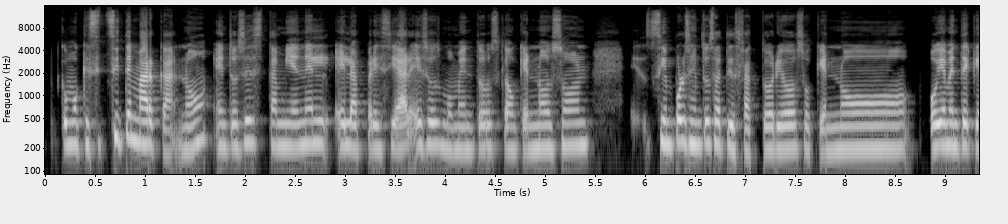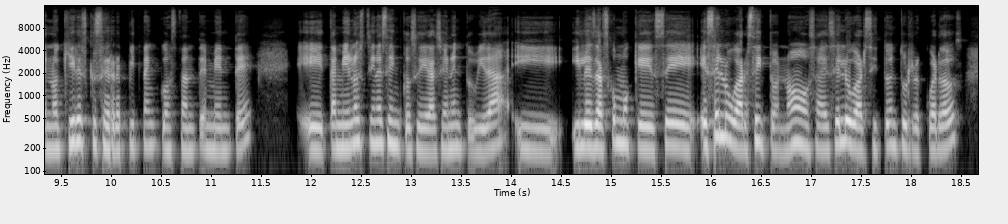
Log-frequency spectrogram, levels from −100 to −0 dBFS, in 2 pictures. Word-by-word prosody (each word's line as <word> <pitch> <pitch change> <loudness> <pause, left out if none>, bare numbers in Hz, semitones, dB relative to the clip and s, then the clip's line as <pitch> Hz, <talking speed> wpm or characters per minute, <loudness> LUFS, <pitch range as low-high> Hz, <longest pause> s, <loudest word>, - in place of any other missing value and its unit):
como 225 0 -2
que 220 - -4
sí 215 +1 -7
sí 285 - -1
te 285 +3 +2
marca, 225 -7 +4
¿no?, 225 +5 -4
entonces 215 +3 -4
también 215 -1 -1
el 230 0 0
el 215 +1 +1
apreciar 205 +1 0
esos 220 0 -2
momentos 195 +1 -5
que 200 - -3
aunque 195 0 -3
no 200 +1 -2
son 215 +2 -4 0.6
100% 230 -1 +1
satisfactorios 200 -2 -1
o 195 -1 -8
que 185 - -2
no 200 +1 -2
obviamente 215 +1 +3
que 205 - +1
no 195 0 -1
quieres 235 +3 +3
que 220 - -5
se 210 -2 +1
repitan 205 +2 -4
constantemente, 195 +3 -4 0.4
eh, 390 -5 +1
también 205 0 +3
los 240 0 +1
tienes 230 0 0
en 225 -2 +2
consideración 190 0 -2
en 205 0 -2
tu - - -8
vida 195 +4 +1
y 190 -1 -5
y 210 - 0
les 210 0 +9
das 200 -1 +6
como 230 -2 +1
que 200 -3 +3
ese 205 +1 +2
ese 220 +6 +4
lugarcito, 215 -5 +3
¿no?, 220 +5 +2
o - - -4
sea, 200 -1 -5
ese 195 +4 0
lugarcito 205 -3 +3
en 215 -1 -5
tus 210 - 0
recuerdos 195 +6 -1
205 Hz, 185 wpm, -23 LUFS, 195-225 Hz, 0.6 s, les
